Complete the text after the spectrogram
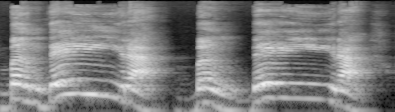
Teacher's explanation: É a palavra cuja sílaba tônica é a penúltima, ou a sílaba tônica recai na penúltima sílaba da palavra. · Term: paroxítona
